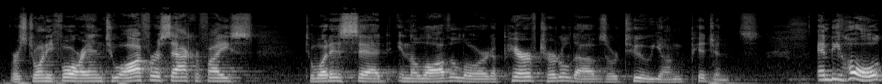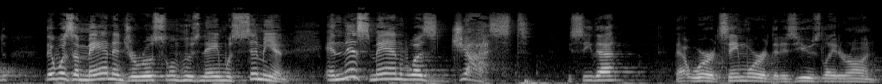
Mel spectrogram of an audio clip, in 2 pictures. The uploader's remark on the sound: This audio sermon entitled, Joseph of Arimathea, was delivered at Madawaska Gospel Church on the morning of July 31, 2016.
